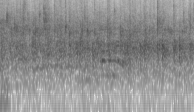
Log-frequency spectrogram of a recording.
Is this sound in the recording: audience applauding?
yes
